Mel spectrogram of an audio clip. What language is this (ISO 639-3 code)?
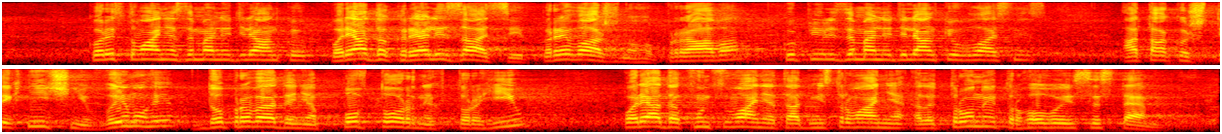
ukr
